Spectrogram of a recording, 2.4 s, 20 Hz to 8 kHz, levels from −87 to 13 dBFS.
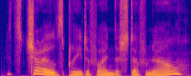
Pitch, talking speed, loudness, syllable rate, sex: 200 Hz, 200 wpm, -14 LUFS, 3.6 syllables/s, female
